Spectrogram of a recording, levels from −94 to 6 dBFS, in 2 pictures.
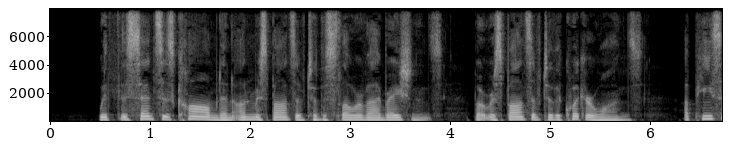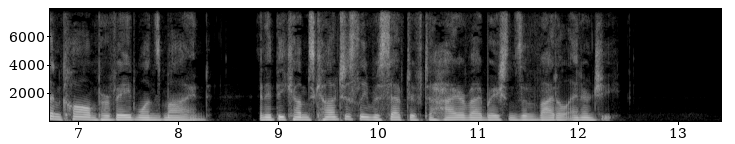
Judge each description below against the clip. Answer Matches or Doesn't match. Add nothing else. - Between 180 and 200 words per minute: Doesn't match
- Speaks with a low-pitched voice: Doesn't match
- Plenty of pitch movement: Doesn't match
